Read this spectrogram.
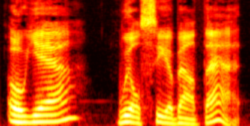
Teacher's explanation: Notice the emphasis on that, which refers back to good at spelling.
